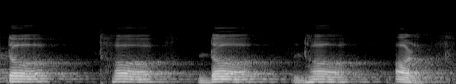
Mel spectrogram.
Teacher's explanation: ये सब बोले जाते हैं मुर्धा से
